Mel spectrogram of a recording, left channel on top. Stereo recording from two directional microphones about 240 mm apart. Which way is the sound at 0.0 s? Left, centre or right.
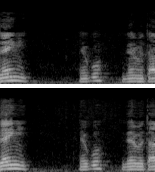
Right.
